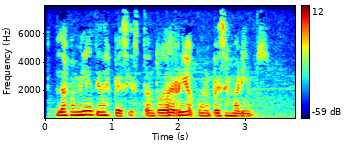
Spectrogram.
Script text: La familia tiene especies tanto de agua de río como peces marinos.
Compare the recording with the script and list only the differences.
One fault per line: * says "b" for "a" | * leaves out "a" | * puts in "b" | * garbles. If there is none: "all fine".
* leaves out "agua"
